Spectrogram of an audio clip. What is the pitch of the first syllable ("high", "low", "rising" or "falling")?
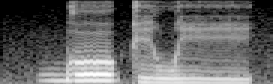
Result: high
